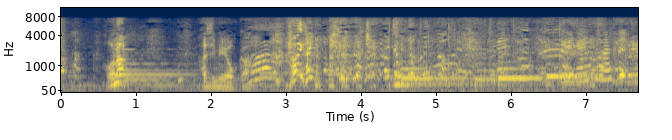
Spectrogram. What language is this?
Japanese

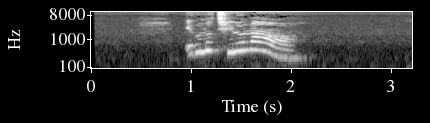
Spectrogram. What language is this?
Bangla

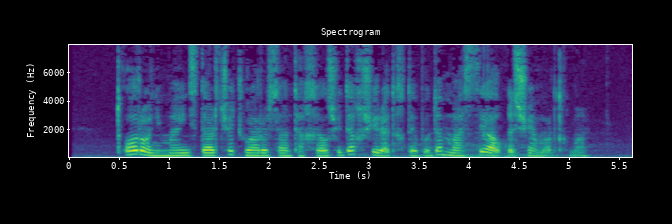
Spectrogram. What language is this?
Georgian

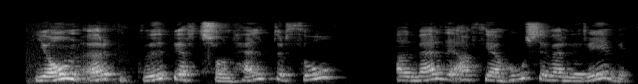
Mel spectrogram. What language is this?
Icelandic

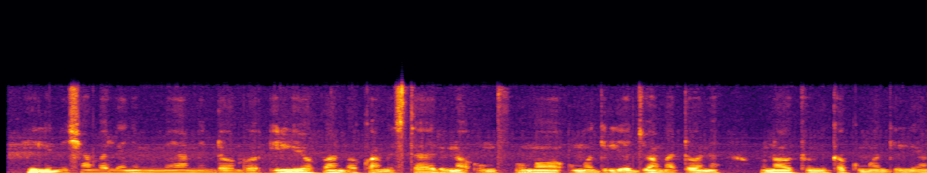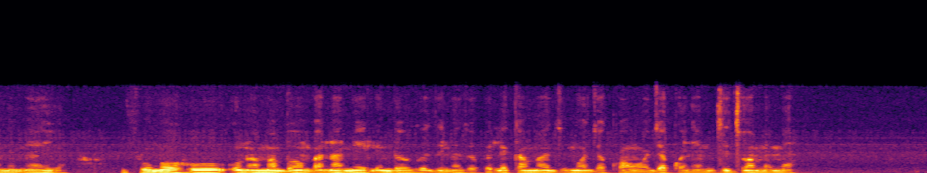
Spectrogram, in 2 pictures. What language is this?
Swahili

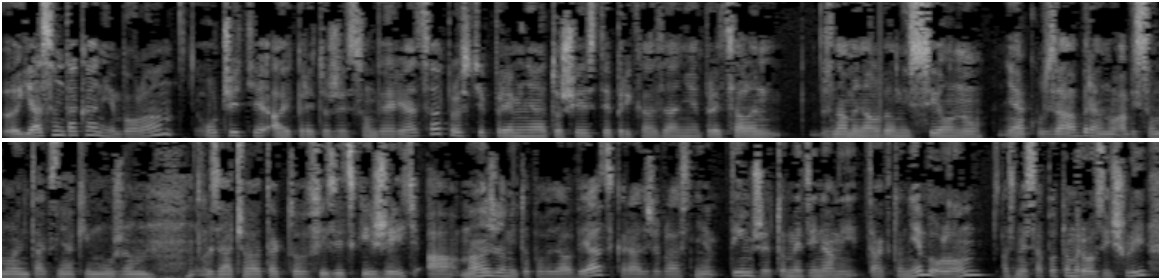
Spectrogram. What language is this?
Slovak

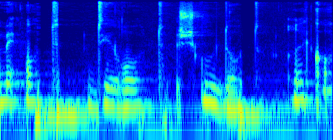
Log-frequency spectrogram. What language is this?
Hebrew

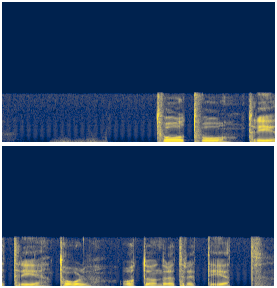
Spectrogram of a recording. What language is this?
Swedish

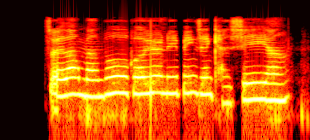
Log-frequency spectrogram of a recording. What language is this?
Chinese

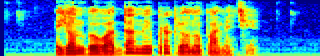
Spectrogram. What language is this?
Belarusian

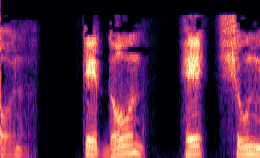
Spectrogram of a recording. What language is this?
Marathi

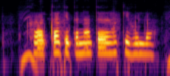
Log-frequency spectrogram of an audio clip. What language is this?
Bhojpuri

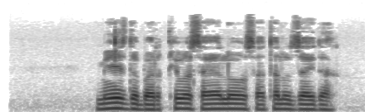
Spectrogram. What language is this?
Pashto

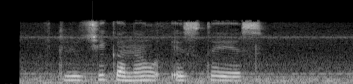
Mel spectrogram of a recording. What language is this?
Russian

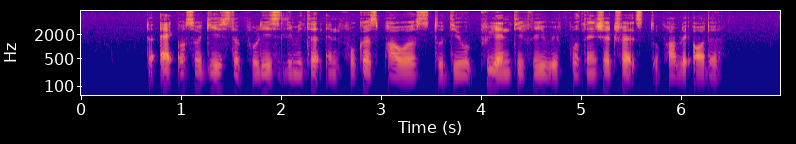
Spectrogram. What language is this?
English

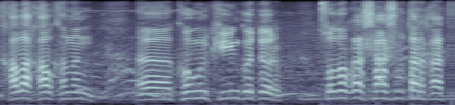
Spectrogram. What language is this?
Kazakh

